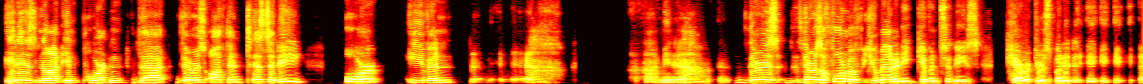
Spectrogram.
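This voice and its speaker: A man on a discussion panel, making his argument haltingly, repeating words and stressing the key ones. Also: a little high, creaky. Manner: halting and repetitive, yet emphatic on key words.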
